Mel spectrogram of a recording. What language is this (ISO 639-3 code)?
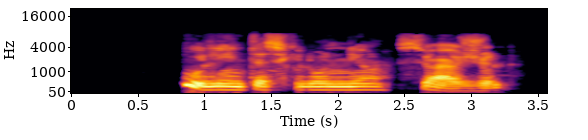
kab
